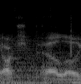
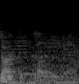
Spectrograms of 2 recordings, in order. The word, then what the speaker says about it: archipelago: Actually, by the way, just for educational purposes only, it's Archipelago. Archipel I keep. Thank you. Archipelago. Archipelago. I had a friend call it like archipel archipelago. Thanks ar like Noah's arc. Archipelago. Even though it has an I, it's actually pronounced as an a foreign native nonsense archipelago.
